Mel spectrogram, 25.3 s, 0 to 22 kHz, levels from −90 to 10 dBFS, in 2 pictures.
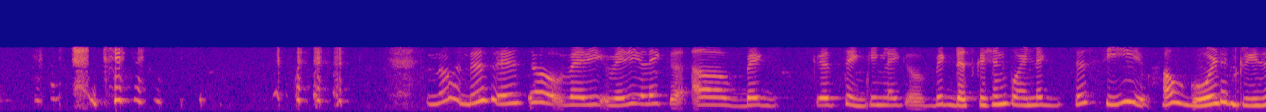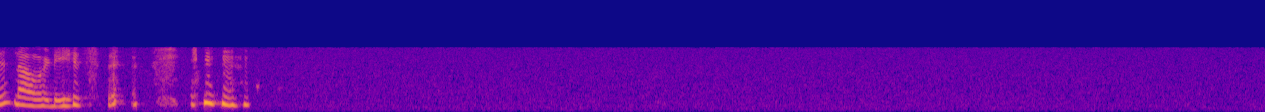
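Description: A short echo leak opens the speech recording, from 0.00 to 0.07 s. A very faint copy of the speech can be heard trailing about 0.33 s behind the original. It sits roughly 35 dB below the direct speech, so it is barely there. The likely cause is a loudspeaker on the far end whose echo canceller let some of its microphone pickup through, which was then sent back down the line. Between 3.50 and 3.74 s the background is gated by the echo canceller. The room sound dips by up to about 6 dB, then comes back. The affected stretch totals around 150 ms. The canceller pulled the microphone down while the loudspeaker was playing, then released it. The call path itself runs through G.711 A-law, consistent with a 64 kbps stream, and nothing is heard above 4 kHz.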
